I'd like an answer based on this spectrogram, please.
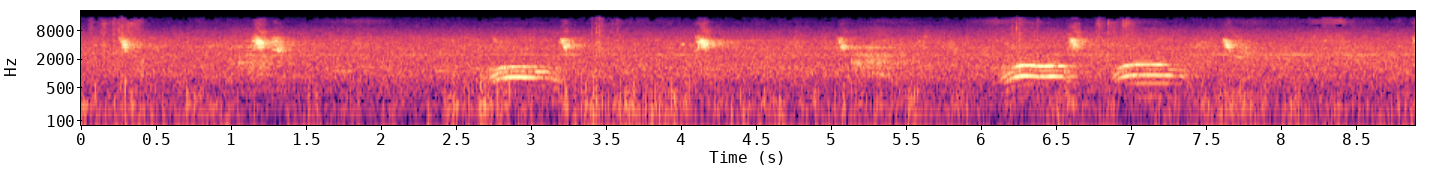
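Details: At Higashiyama Zoo in Nagoya, a Pallas's cat calls eagerly, as if appealing to another Pallas's cat. The calls are short, tonal and slightly wavering, in small bursts over a steady background rumble.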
